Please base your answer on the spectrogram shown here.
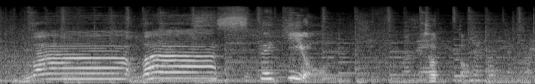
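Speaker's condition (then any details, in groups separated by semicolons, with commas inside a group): No condition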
